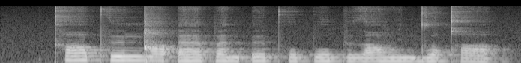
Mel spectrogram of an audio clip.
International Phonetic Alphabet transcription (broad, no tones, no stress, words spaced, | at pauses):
kʰɑ pʰøŋ͡ǃɑ ʔæpæn ʔøpʰo po bøðɑβin duqʰɑ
